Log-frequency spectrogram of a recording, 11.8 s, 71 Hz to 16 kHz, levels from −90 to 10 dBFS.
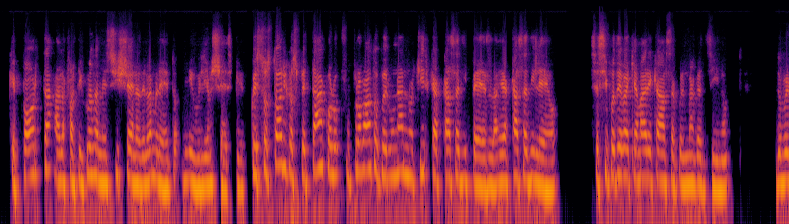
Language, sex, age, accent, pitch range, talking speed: Italian, female, 50-69, native, 190-230 Hz, 175 wpm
